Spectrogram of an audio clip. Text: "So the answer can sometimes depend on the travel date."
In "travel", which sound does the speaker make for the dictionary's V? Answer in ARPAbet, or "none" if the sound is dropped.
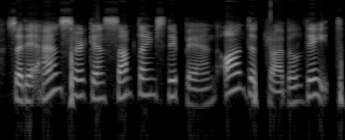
B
